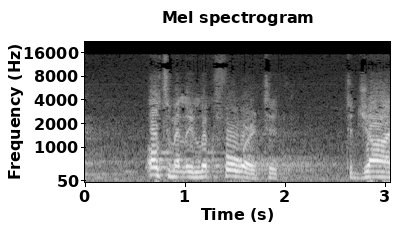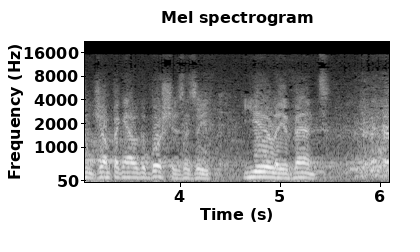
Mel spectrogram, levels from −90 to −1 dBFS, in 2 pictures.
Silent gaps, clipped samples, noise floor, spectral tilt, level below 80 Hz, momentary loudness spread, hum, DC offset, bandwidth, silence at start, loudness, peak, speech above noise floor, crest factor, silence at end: none; under 0.1%; -32 dBFS; -6.5 dB/octave; -40 dBFS; 16 LU; none; under 0.1%; 15.5 kHz; 0 s; -12 LUFS; 0 dBFS; 21 dB; 12 dB; 0 s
